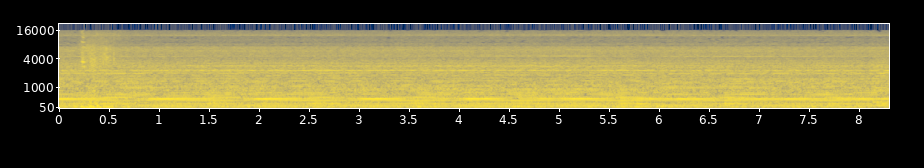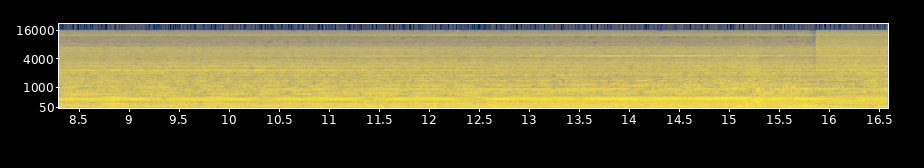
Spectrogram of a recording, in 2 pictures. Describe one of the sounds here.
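Wind rushes past a fast-moving car.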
